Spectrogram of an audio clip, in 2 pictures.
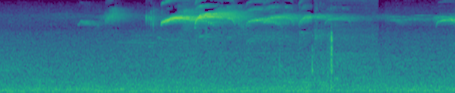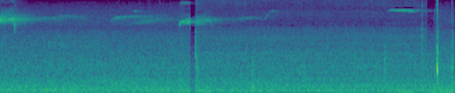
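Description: A songbird sings a quick run of high chirping notes about two seconds in, then a few fainter chirps follow, over steady low outdoor background noise.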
